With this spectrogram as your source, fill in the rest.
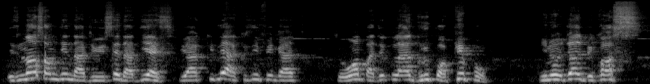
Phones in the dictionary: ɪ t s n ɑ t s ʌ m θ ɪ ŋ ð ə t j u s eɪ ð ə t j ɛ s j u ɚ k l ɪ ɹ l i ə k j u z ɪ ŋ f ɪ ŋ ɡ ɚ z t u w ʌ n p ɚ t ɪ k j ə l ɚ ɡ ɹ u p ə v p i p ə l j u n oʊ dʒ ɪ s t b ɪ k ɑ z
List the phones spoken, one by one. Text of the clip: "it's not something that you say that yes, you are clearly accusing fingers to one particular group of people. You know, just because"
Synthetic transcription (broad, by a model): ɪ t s n ɑ t s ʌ m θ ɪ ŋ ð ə t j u s eɪ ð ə t j ɛ s j u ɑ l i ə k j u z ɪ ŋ f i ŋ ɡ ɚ t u w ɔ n p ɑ t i k j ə l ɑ ɡ ɹ u p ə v p i p ə l j u n oʊ dʒ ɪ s b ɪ k ɑ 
